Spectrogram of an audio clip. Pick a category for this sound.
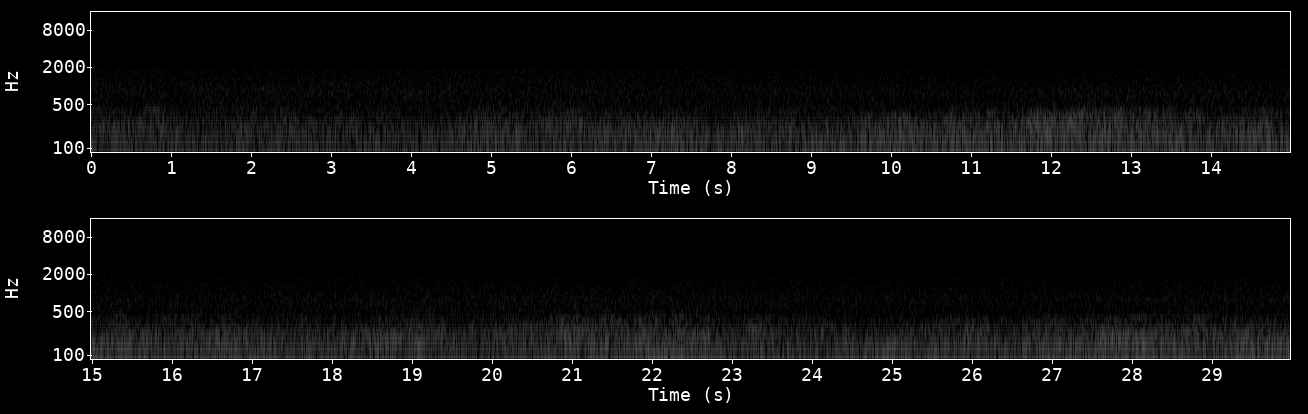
Soundscapes > Nature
